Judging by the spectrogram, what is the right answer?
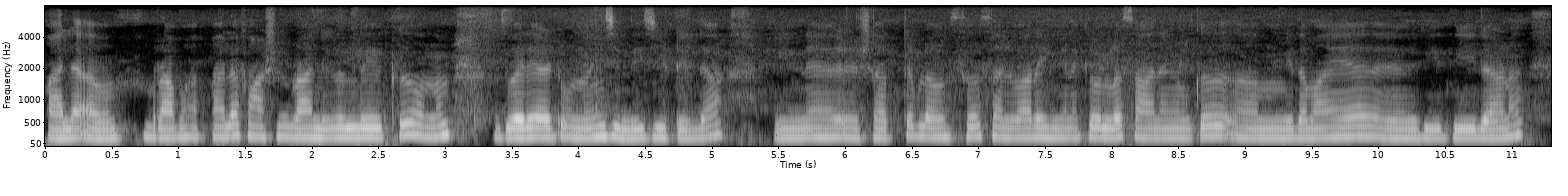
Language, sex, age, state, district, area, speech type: Malayalam, female, 30-45, Kerala, Pathanamthitta, urban, spontaneous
